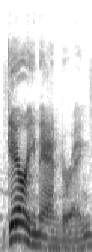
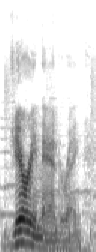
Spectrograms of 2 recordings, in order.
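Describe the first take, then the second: First: It begins with a hard g sound. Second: It begins with a soft j sound. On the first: This matches the name it comes from. The speaker calls it right. "it's named after former Vice President Elbridge Gerry... So it's actually gerrymandering" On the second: This is how almost everyone says it. The speaker calls it wrong. "heard it pronounced the way that I just said it, you've actually heard it pronounced wrong"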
